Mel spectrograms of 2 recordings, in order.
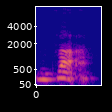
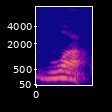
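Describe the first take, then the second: First: It starts with a v sound. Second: It starts with a w sound. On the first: The speaker calls it right. "it's pronounced va. It's got a V sound" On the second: The speaker calls it wrong. "a W is actually not pronounced wa"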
